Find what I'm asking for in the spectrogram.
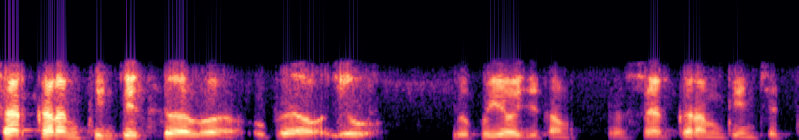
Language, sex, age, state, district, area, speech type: Sanskrit, male, 60+, Karnataka, Bangalore Urban, urban, conversation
